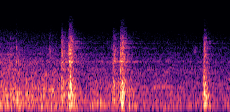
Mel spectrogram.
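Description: A train runs along the rails in a film scene, with a steady rolling rumble broken by a few sharp clacks and knocks, fairly loud and close, with no clear talking.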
